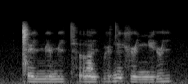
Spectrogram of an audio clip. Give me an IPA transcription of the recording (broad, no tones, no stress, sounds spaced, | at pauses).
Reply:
ǀ e j mʲ ɘ mʲ ɨ j tʰ r ã j ɓ ɨ d ẽ xʲ o j ɲ i ɾʲ u j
